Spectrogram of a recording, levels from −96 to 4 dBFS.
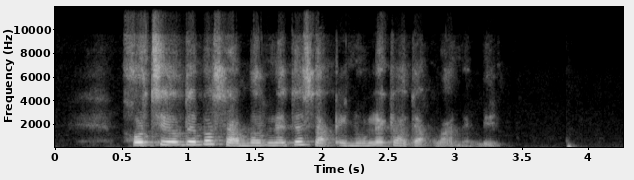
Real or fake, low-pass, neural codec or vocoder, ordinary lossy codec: fake; 9.9 kHz; vocoder, 22.05 kHz, 80 mel bands, WaveNeXt; Opus, 16 kbps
